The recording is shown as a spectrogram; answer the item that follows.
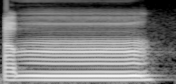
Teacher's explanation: Kalau huruf mim ketika bibir bersentuhan em suaranya masuk hidung. Ketika kita tutup kita buktikan em suaranya hilang.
